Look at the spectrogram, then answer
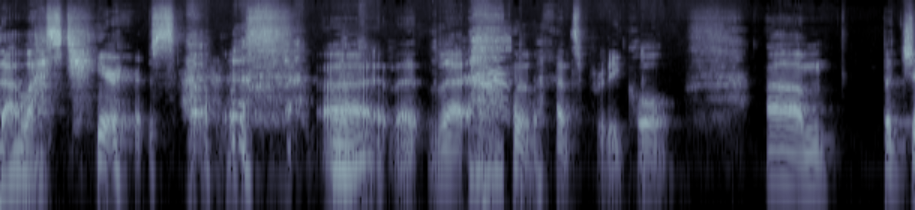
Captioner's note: laughs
